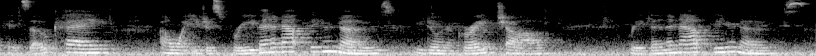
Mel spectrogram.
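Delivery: calm soothing voice. Shown as a demonstration. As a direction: gently settle a patient who feels sick. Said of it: "speak in a calm voice".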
